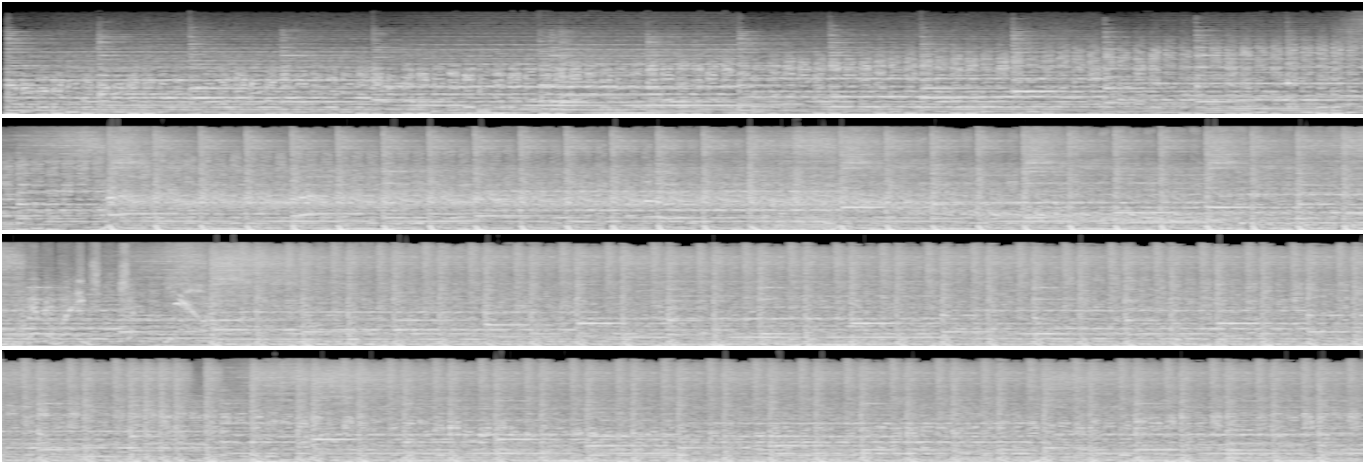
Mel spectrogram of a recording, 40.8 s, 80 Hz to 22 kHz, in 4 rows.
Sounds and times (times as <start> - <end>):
Techno: 0.0 - 40.8.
